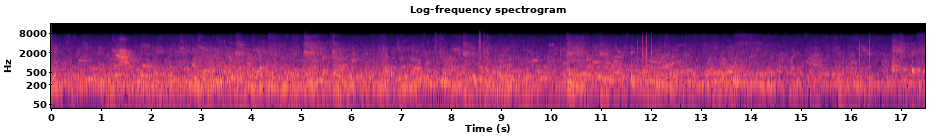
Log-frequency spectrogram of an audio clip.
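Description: A crowd of young children chatter close by.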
